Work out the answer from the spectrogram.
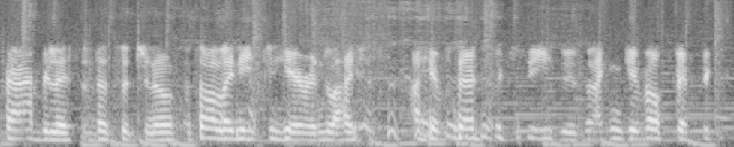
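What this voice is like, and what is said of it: Irish Cork accent. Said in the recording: “from Cork in Ireland ... the accent hasn't gone very far ... my accent is getting stronger the longer I live here ... I swear I'm not putting it on. It is actually my accent.”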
